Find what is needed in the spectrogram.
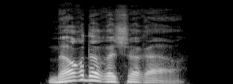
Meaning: inflection of mörderisch: 1. strong/mixed nominative masculine singular comparative degree 2. strong genitive/dative feminine singular comparative degree 3. strong genitive plural comparative degree
- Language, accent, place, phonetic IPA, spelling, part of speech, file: German, Germany, Berlin, [ˈmœʁdəʁɪʃəʁɐ], mörderischerer, adjective, De-mörderischerer.ogg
